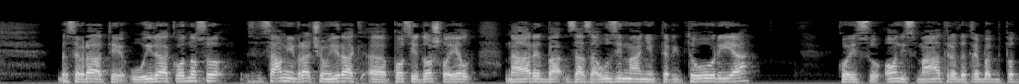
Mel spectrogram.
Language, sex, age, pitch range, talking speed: Croatian, male, 40-59, 115-145 Hz, 160 wpm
